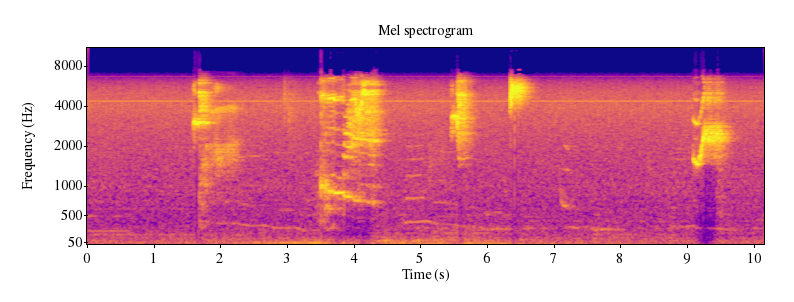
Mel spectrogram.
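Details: Two-year-old pet grey parrot, female, recorded 16 May 2010, producing a scattered series of brief harsh squawks and clipped chirps at irregular intervals, with a faint low tone drifting beneath.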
